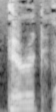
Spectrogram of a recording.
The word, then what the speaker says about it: Arek: And my second guest will be, uh, and no easier in, uh, in pronunciation here, Arek uh, Sokol, uh, founder. I know it sounds like Eric, but that's not how it's spelled.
